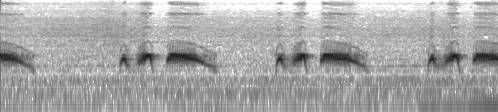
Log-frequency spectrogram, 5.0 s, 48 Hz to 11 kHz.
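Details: Liu tan song of a spotted dove kept as a decoy bird: several coo phrases, each a short note, a lifted second note and a long sliding-down final coo, spaced about 1.5 seconds apart over a soft background rumble.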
